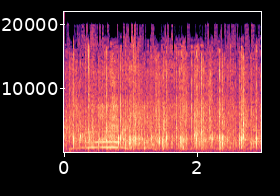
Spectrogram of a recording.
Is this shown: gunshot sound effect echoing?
no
